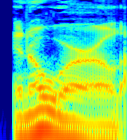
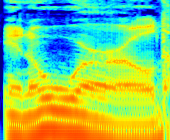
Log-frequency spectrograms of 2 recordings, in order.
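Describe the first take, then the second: First: Low, softer trailer narrator voice; movie trailer voice. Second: Deep, dramatic trailer narrator; movie trailer voice. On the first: Shown as a demonstration. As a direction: intone it like a blockbuster trailer. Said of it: "in my, um, movie trailer voice". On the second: Pretend. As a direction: announce it like an epic film trailer. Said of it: "movie trailer voice".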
